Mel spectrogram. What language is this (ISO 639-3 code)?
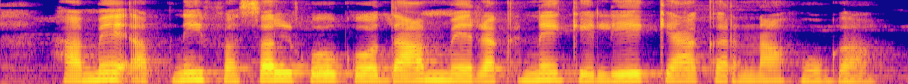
hin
